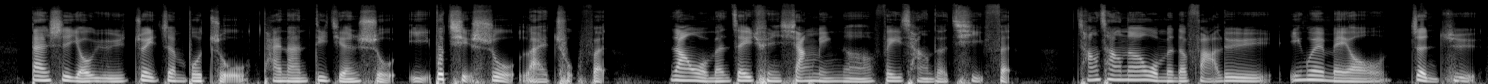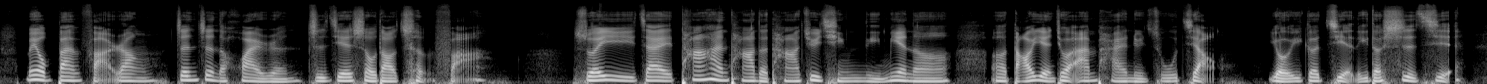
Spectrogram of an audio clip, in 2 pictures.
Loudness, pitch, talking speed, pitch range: -17 LUFS, 160 Hz, 190 characters per minute, 145-180 Hz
